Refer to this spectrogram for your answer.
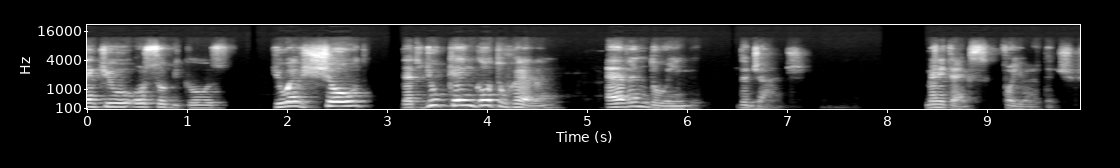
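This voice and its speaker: Speaking with an Italian accent at a fairly slow pace, a man with a fairly high-pitched, dark, mellow voice uses very wide pitch swings and big swings in loudness, with long, frequent pauses. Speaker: prosecutor. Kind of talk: conference talk. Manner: formal.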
